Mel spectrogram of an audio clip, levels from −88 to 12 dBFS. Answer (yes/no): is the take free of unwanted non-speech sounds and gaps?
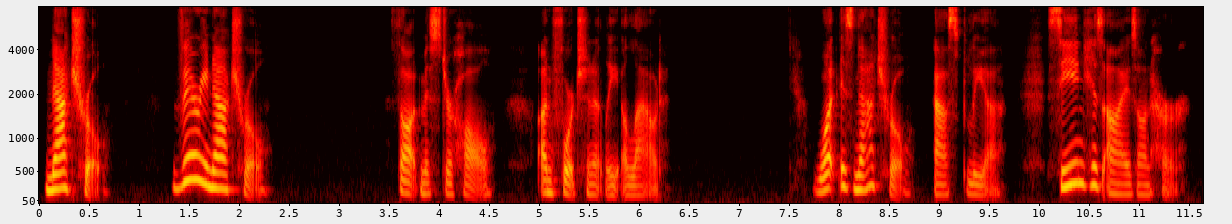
yes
